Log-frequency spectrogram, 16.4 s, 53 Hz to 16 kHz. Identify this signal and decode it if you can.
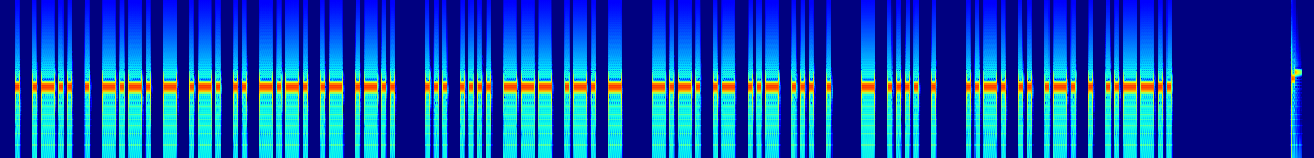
Morse code, heard as a keyed tone, about 22 wpm, 700 Hz. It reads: ELECTRICAL SHORT CAUSE THE FIRE?
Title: Sentences from Top 1000 Words - Review Part 6 - 22wpm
